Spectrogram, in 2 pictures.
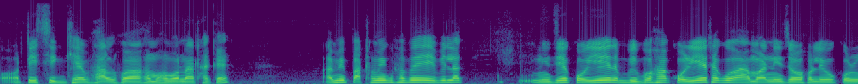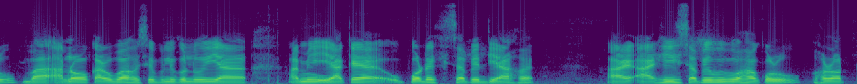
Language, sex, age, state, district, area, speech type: Assamese, male, 60+, Assam, Dhemaji, rural, spontaneous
